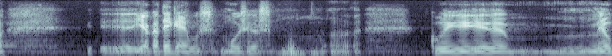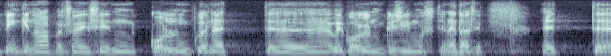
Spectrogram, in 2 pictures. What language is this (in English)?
Estonian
